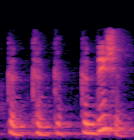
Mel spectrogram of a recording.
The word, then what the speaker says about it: condition: Hai âm còn lại này đều là schwa sound. Condition, condition.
